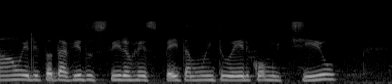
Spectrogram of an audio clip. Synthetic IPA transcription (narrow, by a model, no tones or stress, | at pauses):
ɐ̃w̃elɪt̪od̪ɐviɐd̪ʊsfiʎʊsɦespejt̪ɐmũj̃t̪ʊelɪkõmʊt͡ʃiw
